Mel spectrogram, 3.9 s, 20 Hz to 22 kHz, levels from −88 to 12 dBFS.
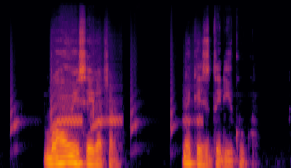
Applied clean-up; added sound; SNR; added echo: neural mask model RNNoise.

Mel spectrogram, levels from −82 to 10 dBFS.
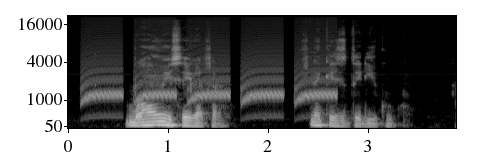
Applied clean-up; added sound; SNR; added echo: none; Alarm; 11 dB; none.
